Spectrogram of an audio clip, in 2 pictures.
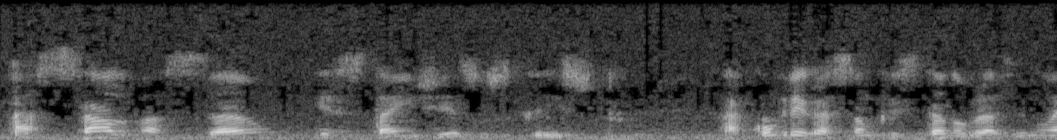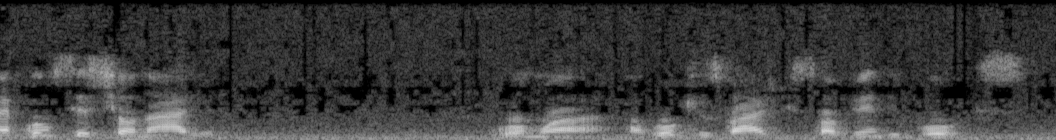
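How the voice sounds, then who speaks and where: Man, church elder, measured preaching answers, old cassette with heavy hiss, mid-range pitch. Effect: old worn cassette tape. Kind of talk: interview answers. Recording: hissy worn cassette tape.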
